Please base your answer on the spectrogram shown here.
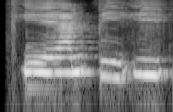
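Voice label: "pencil", hearing impaired; qian1bi3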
